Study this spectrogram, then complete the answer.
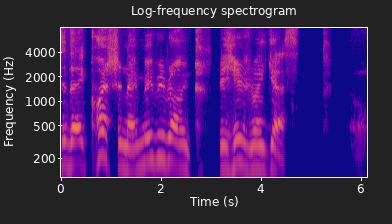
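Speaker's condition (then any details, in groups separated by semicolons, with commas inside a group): Cerebral palsy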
